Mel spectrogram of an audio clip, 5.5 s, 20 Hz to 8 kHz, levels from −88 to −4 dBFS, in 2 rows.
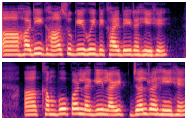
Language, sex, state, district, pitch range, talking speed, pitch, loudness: Hindi, female, Uttar Pradesh, Jalaun, 220-250 Hz, 185 wpm, 230 Hz, -13 LUFS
